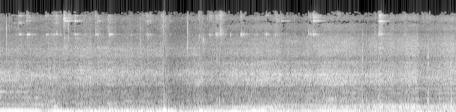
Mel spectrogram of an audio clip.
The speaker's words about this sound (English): I'm not exactly sure how some of those trucks are working. It sounds like they're rolling over the branches.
